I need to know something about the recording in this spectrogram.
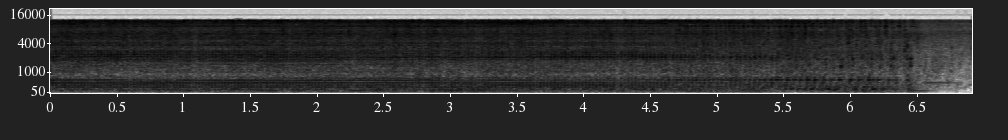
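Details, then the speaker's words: Yamaha/Suzuki 2.5hp two-stroke outboard with a slow-running jet problem, carb screws being adjusted: raspy buzz sags and roughens as revs drop, then dies around six seconds; stalls at low revs from the slow-running jet fault. "take the reds down low and she wants to cut out so i could think about that now for a bit but i got her running"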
